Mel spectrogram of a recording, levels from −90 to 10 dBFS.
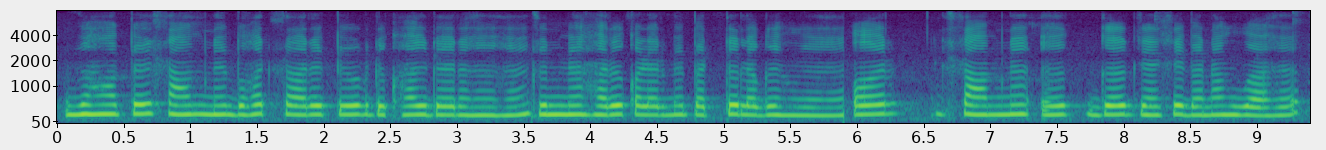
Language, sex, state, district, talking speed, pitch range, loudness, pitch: Hindi, female, Bihar, Sitamarhi, 165 wpm, 230-245 Hz, -14 LUFS, 235 Hz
